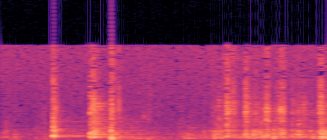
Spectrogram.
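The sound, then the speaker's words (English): Metal tools clank and knock as someone rummages through an unorganized toolbox and pulls out a hammer: a few sharp thuds early on, then a steady stretch of shuffling, rattling clatter. “Sorry, my toolbox isn't organized.”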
